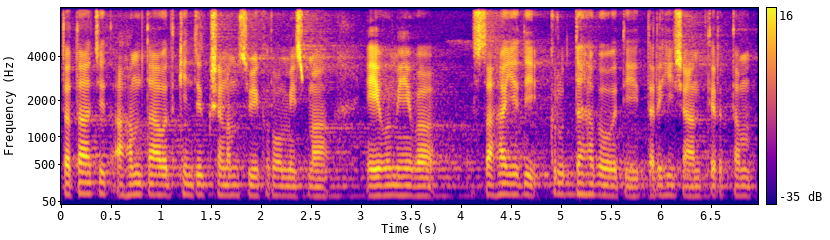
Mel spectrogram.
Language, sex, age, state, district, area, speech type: Sanskrit, male, 18-30, Kerala, Ernakulam, urban, spontaneous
